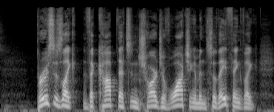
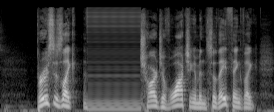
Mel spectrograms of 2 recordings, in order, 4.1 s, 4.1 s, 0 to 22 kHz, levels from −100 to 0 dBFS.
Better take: first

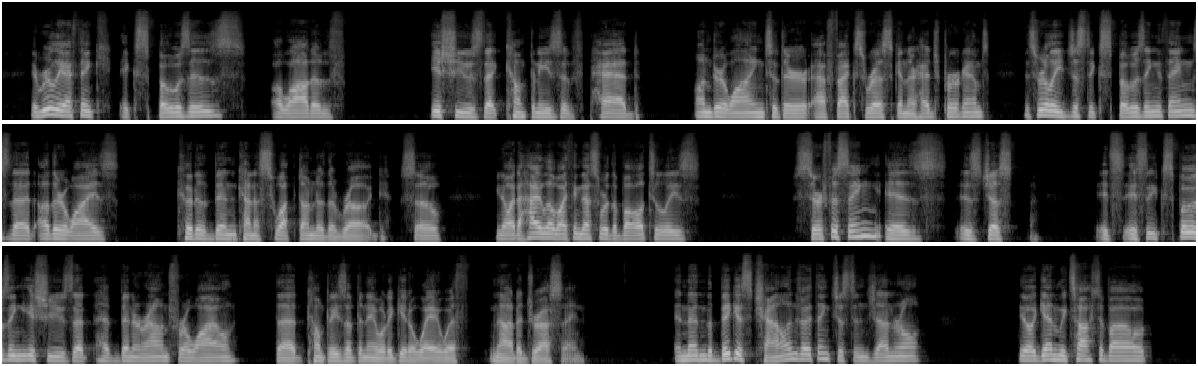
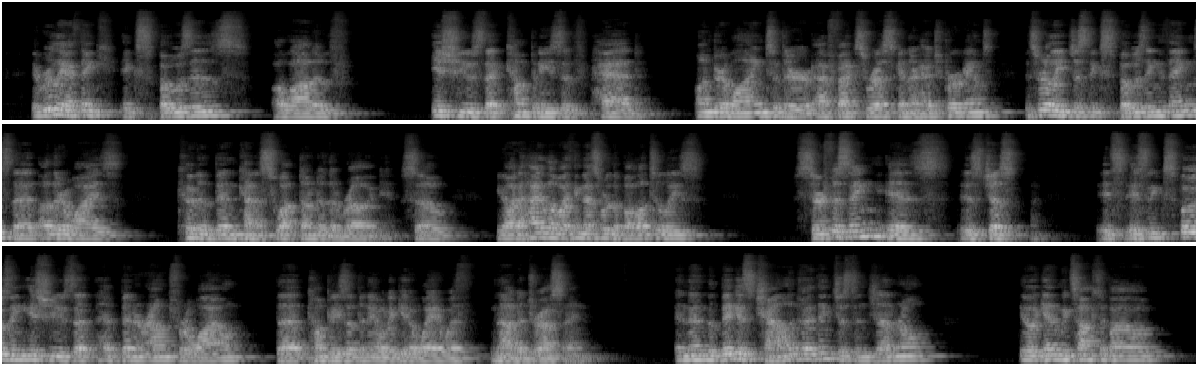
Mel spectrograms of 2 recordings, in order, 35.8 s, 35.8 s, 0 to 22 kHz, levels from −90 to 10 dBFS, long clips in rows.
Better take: first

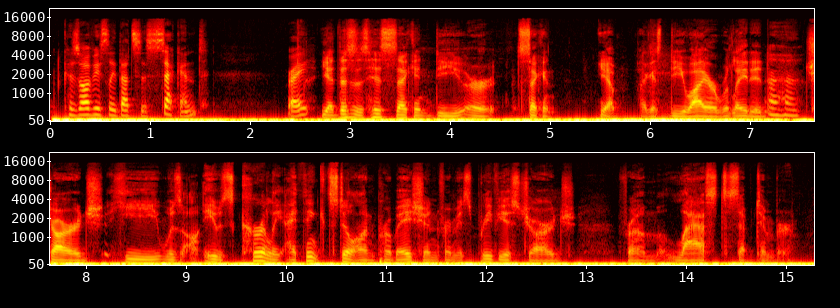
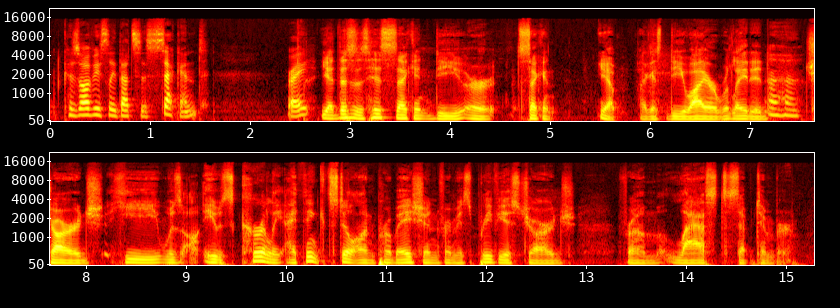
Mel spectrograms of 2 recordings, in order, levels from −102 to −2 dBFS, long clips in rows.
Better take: second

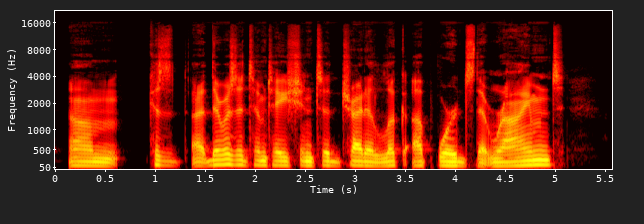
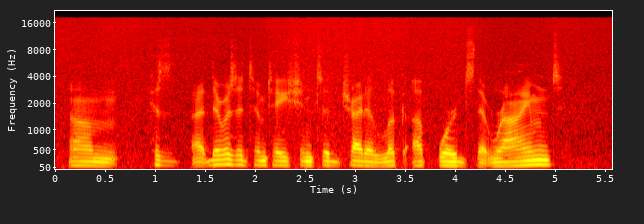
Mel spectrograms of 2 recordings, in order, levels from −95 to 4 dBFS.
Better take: first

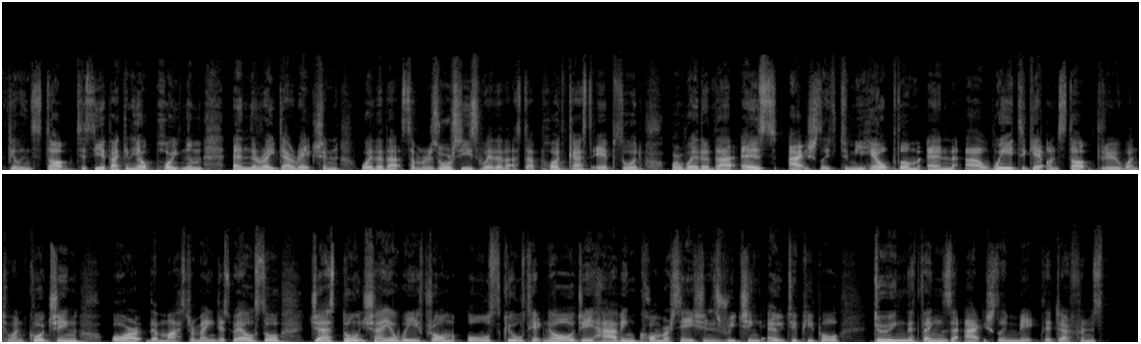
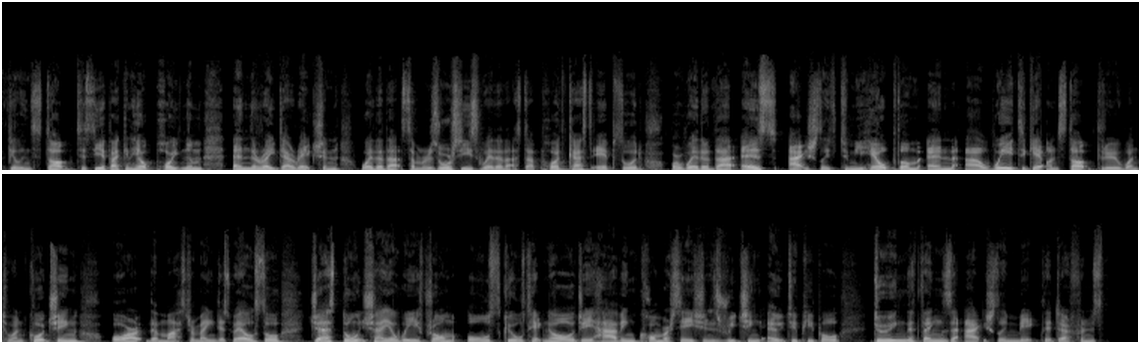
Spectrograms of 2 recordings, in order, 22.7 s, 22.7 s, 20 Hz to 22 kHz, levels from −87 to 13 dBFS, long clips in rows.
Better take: neither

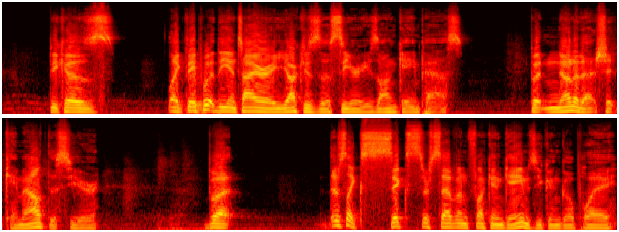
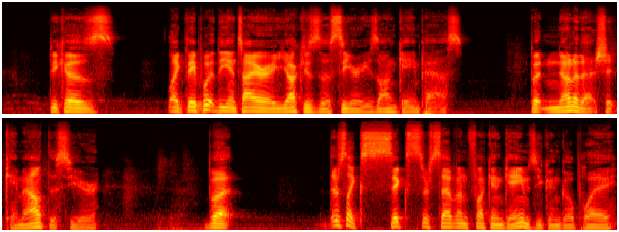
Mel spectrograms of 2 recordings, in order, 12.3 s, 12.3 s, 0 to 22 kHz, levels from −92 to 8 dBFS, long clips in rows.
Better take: second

